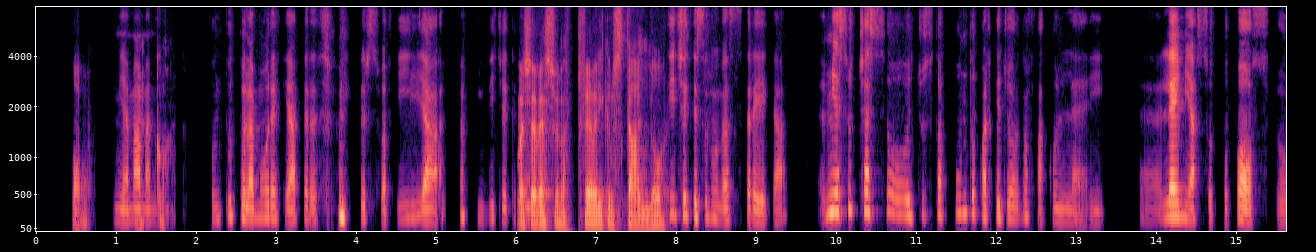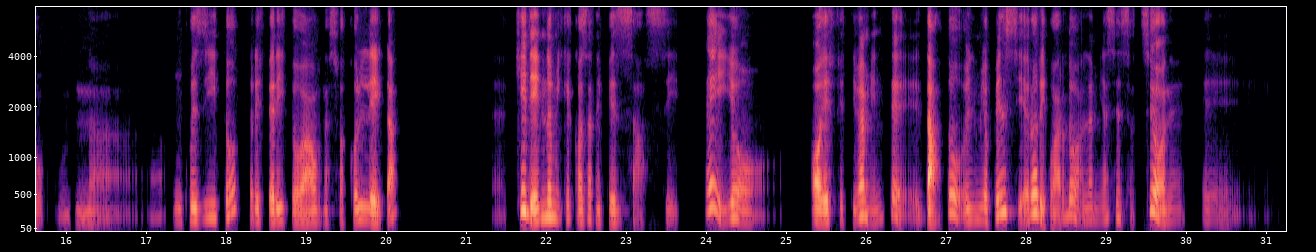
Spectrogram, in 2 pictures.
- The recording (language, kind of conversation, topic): Italian, podcast, Come capisci se un’intuizione è davvero affidabile o se è solo un pregiudizio?
- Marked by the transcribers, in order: laughing while speaking: "su"; chuckle; distorted speech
